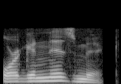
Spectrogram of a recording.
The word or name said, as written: organismic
